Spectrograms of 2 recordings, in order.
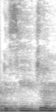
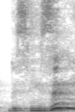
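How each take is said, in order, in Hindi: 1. बीच का व्यंजन कठोर 'j' ध्वनि है। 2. बीच का व्यंजन कोमल 'zh' ध्वनि है। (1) "नहीं" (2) "डिसीजन या डिसीजन नहीं"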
